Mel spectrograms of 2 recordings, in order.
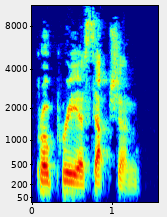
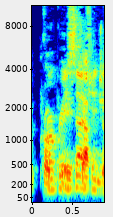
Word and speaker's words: proprioception: And so there's, I always forget how to say this correctly. So you might have to remind me, proprioception, the proprioception. Yeah. You said it right.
